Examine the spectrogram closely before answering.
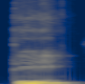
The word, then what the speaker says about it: প্রজাপতি: প্রজাপতি, প্রজাপতি, পয়কার হবে, উচ্চারণটা এরকম হচ্ছে, প্রজাপত বলছি না, ওকার।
